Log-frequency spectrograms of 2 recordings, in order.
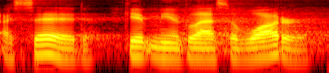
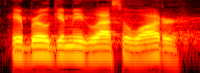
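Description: First: Low, firm imitation of a bossy sister; insistent command. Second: Quick, offhand imitation of a big sister; casual sibling request. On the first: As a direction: repeat it deliberately, lower, expecting obedience. Sister repeats order after refusal. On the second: Older sister at dinner to her brother, casually bossy. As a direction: toss out the request lightly and quickly.

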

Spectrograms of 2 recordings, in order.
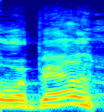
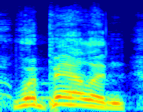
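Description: First: "We're bailing" rising as a loud question; questioning echo. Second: "We're bailing" loud with a falling end; insistent confirmation. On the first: Friend checking with the star, "We're bailing" as question. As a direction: echo "We're bailing" back in disbelief, pitched up. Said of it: "I go". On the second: Star answering his friend, "We're bailing" falling and insistent. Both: Retold or imitated.

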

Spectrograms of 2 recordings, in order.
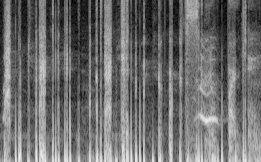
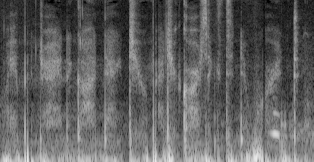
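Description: First: Fast high robocall rant. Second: Whispered robocall line; breathy robocall whisper. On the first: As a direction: rush it like a spam call. Robocall parody, loud fast. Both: Pretend.

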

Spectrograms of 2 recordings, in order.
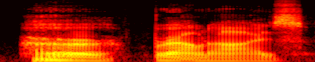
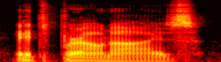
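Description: First: HER slowed right down and leaned on; stress on HER. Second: Said in the usual way. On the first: A narrator's reading. Daughter studying her sculpted face, HER stressed slowly. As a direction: dwell on HER, drawing it out.

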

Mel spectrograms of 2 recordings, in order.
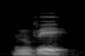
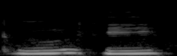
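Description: First: Said in the usual way. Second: High call across a room. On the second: Real, not acted. Calling an absent cohost.

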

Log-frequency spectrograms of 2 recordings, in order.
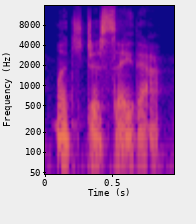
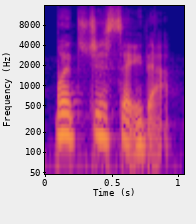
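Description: First: Softly whispered, voiceless; whispered aside. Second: Said in the usual way. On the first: Real, not acted. Speaker confiding her unwell soul, whispered. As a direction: breathe it out as a secret.

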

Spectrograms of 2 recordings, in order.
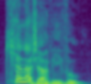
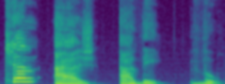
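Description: First: Said in the usual way. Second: "Quel... âge... avez... vous", long gaps between; very slow, word by word. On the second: Shown as a demonstration. Teacher showing the question for someone not close, very slow, word by word. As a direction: dictate it at half speed. Teacher breaks phrase into words.

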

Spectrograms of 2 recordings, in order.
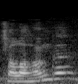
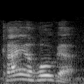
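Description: First: Chalahunga said as SHAH-luh-hung-guh, unsure rising; unsure attempt. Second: [name] said KY-uh-HOH-guh, firm fall; corrected pronunciation. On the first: Trying to pronounce the track title, Chalahunga, unsure. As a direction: try Chalahunga with a hesitant rise. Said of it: "Let's see if I could say it". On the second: Repeating the friend's correction, [name], loud and sure. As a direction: say [name] clearly, confidently. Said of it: "I knew it was [name]". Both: Real, not acted.

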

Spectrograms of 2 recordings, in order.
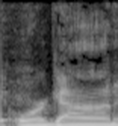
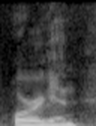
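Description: First: "Oregon" with its last syllable like "gone"; wrongly said Oregon. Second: "Oregon" with a short, reduced "gun" ending; corrected Oregon. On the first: Admitting his habit, "Oregon" ending in "gone". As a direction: say "Oregon" with an open, full "gahn" ending. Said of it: "I always say Oregon". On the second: Giving the corrected form, "Oregon" ending in "gun". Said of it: "people always correct me". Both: Shown as a demonstration.

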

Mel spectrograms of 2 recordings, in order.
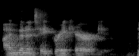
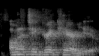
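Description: First: Calm and confident. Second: Flustered and rushed. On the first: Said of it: "a demeanor that looks calm and confident". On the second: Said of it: "You can't be like". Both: Shown as a demonstration.

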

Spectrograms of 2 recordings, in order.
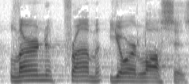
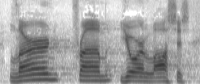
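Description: First: Slow, every word weighed; slow emphatic. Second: Slow, each word given weight; slow emphatic repeat. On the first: Pastor giving the congregation a line to repeat, slow and emphatic. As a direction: spell it out slowly for the congregation to repeat. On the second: Pastor repeating the line with the congregation, slow and emphatic. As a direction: say it back slowly with the crowd. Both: Shown as a demonstration. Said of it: "Say that with me".

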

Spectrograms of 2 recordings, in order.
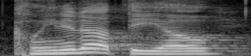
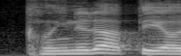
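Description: First: Loud mock order, copying dad; bossy order. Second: Loud mock order, repeated firmly; bossy order. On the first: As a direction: bark it like the boss of the house. Older brother echoing dad's order. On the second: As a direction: echo the command, louder, bossy big brother. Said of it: "he follows up with".

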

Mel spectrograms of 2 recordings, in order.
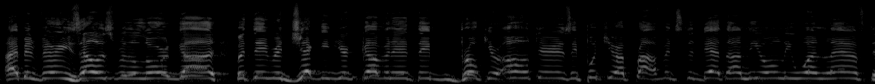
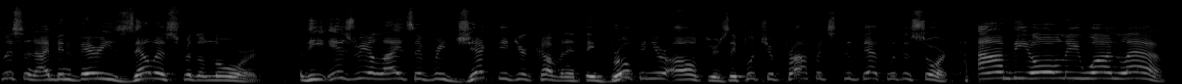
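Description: First: Anguished Elijah. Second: Retold at normal pitch and level; plain Elijah complaint. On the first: Acted. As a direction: cry out the complaint as desperate Elijah. Elijah repeats his complaint, anguished. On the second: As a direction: tell the complaint calmly. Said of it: "Elijah says the same thing".

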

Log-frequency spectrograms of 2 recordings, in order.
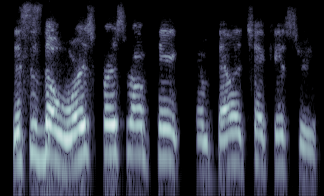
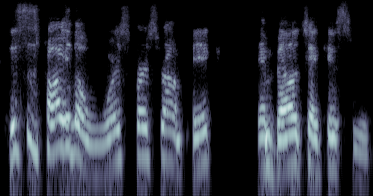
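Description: First: "This is the worst first round pick" dragged out, every word hit; emphatic repeat. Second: Said in the usual way. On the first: Shown as a demonstration. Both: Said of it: "I'm gonna repeat this again".

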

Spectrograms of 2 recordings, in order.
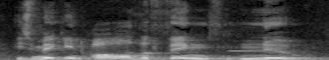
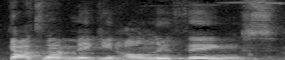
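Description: First: Slow "all the things", landing on "new"; stress on NEW. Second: "all new things" said as one phrase, the rejected wording; stress on new things. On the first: Preacher giving the true reading, slow weight on "new". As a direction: draw out the line and set "new" apart at the end. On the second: Preacher correcting a misreading, "new things" kept together. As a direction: set up "new things" as the wrong reading. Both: Shown as a demonstration. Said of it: "He just made that very important distinction".

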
